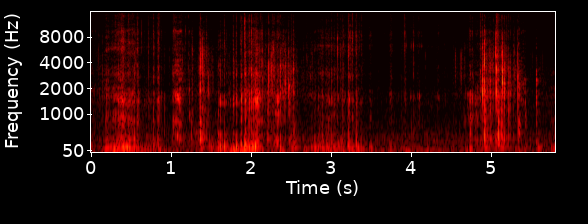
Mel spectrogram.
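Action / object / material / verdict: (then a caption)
scrape / bar of soap scraped with a knife blade / soap / none. A utility knife blade carves and scrapes a dry, rectangular olive-green solid bar of soap. It makes crunchy, crisp scraping and tearing sounds with bright crackles, coming in uneven bursts that rise near the start, around two seconds and again near five seconds.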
